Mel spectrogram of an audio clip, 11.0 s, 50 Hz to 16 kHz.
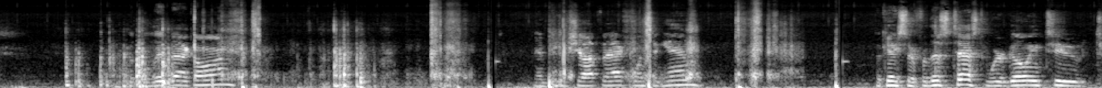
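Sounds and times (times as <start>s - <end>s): plastic containers scraping: 0.6s - 8.1s.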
